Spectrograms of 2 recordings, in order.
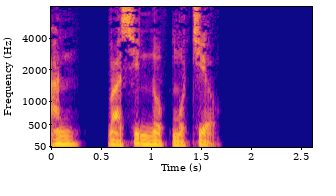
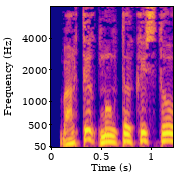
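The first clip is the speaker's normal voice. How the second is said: a high, louder cry of recognition; shocked cry; 8 semitones higher, 3 dB louder than usual. A narrator's reading. Prisoner recognising his captor, crying out in shock. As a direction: gasp the name out in sudden shock. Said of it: "Đăng La kêu lên".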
